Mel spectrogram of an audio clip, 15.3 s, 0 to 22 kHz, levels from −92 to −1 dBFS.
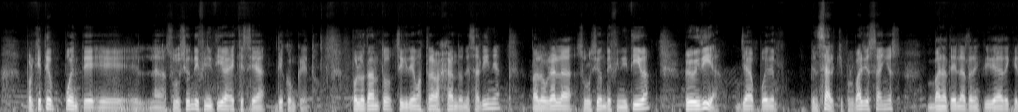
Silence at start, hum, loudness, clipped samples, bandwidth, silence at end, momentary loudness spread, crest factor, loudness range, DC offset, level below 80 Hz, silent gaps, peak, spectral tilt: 0.05 s; none; -18 LUFS; under 0.1%; 8.2 kHz; 0 s; 12 LU; 18 dB; 4 LU; under 0.1%; -46 dBFS; none; 0 dBFS; -8 dB/octave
